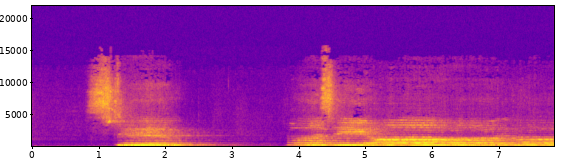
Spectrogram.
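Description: Mixed chamber choir singing unaccompanied: after a soft pause, a held chord enters about a second in and fades away, then a second entry near the four-second mark swells as lower voices join and is held.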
